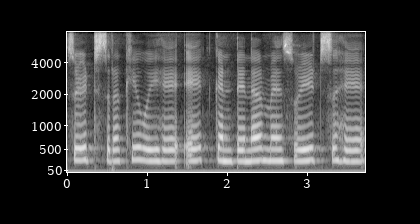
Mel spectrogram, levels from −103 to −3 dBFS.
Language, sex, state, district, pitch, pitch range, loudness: Hindi, female, Bihar, West Champaran, 250 Hz, 245-255 Hz, -18 LUFS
